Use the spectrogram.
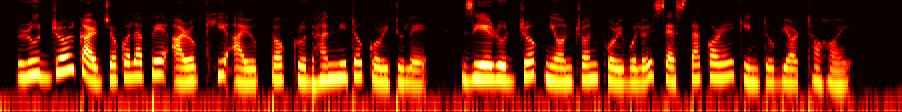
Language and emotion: Assamese, neutral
